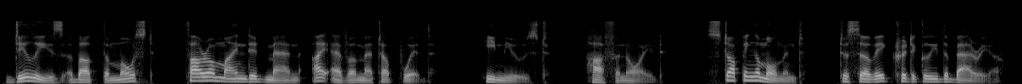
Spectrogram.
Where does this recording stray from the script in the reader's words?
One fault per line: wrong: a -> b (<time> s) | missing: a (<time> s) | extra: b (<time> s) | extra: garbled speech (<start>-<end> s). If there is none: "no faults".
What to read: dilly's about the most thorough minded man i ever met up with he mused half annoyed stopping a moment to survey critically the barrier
no faults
